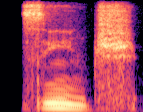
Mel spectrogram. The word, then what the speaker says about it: Tzeentch: I'm probably going to get slaughtered for that pronunciation, but Tzeentch, I believe, is the correct pronunciation. I know growing up I used to call it Tzeentch.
